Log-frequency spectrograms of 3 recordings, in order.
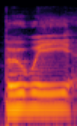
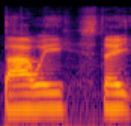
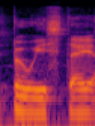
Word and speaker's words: Bowie State: As always, Lisa has let me know that it is pronounced Buoy, not Bowie State. You're right. I should have known that. But again, it Yeah, it is buoy state.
